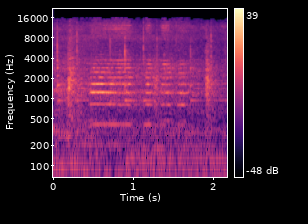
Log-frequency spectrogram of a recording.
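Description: A vehicle horn sounds one steady note for about a second over the low rumble of street traffic.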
